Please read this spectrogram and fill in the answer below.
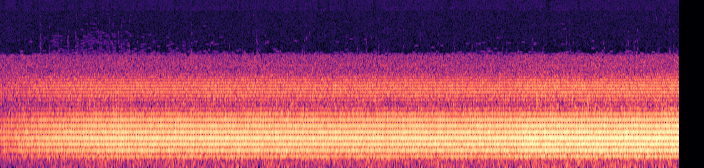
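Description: Near silence with a faint, steady electrical buzz: a hum with many evenly spaced overtones that fades in over the first second or two and cuts off suddenly near the end.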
